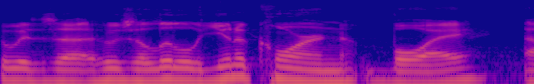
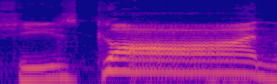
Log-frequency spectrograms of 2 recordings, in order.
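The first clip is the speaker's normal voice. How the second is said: higher, louder mock scream; imitating a scream; 9 semitones higher, 5 dB louder than usual. Fan imitating Steven's scream from a cartoon scene. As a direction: yell it like the cartoon kid. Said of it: "Like, he screams it".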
